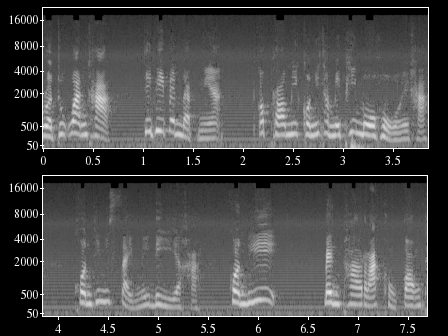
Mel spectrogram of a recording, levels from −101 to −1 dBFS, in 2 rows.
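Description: From the first moment to the end, a mains buzz sits under the speech: a steady, raspy drone tied to a 60 Hz supply. Something like a dimmer, a rectifier or an unshielded lead is letting sharp switching spikes in twice per cycle, so the interference stacks up harmonics of 60 Hz reaching several kilohertz. That gives it a gritty edge, not a smooth hum, at about 25 dB below the speech.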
